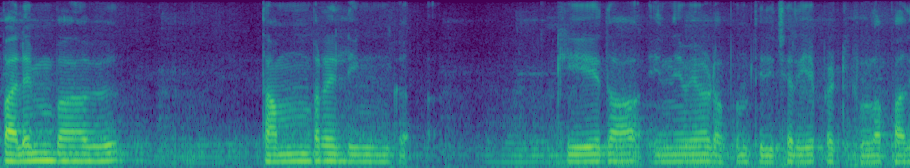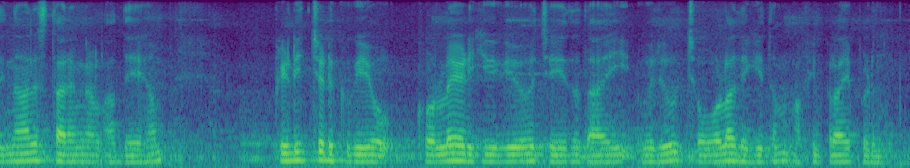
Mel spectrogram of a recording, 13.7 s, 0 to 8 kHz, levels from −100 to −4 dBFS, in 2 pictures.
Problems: none marked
